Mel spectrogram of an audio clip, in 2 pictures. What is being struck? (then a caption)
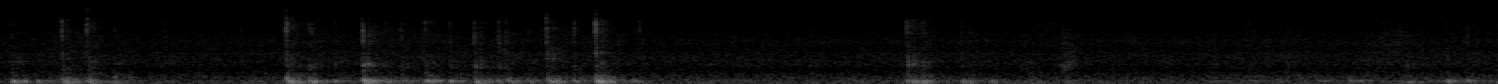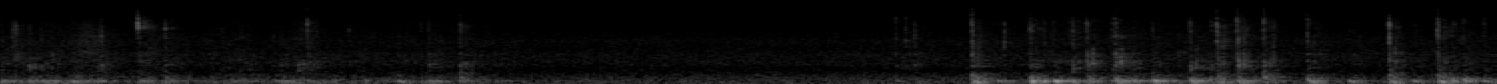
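Plastic laptop keyboard. Bare fingertips with short nails type steadily on a black plastic laptop keyboard, producing soft, dry key taps in irregular bursts. The taps have a low, muffled thump with brief bright clicks on top, separated by quieter pauses, and the typing picks up again near the end.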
